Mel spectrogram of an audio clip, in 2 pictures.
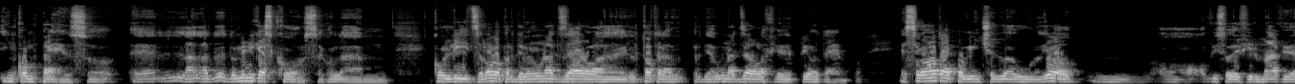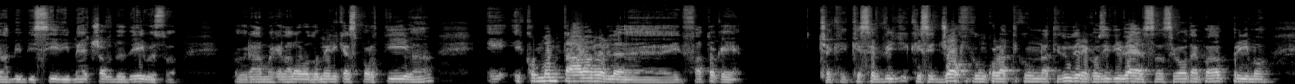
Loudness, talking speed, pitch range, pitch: -21 LUFS, 170 wpm, 115-135 Hz, 125 Hz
